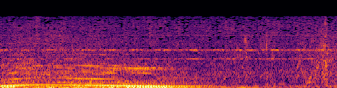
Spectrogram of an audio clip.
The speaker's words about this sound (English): They get into the car and drive off.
